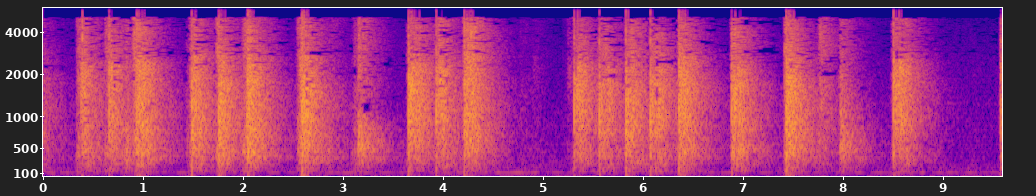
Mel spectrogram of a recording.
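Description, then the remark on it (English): A group claps a rhythm exercise of quarter and eighth notes together, sharp claps in short bursts and phrases with brief pauses between, fairly loud and without any talking. “I'll give you a measure again, and we'll do 8, but we're just clapping it this time all together, and we'll do the whole thing.”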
